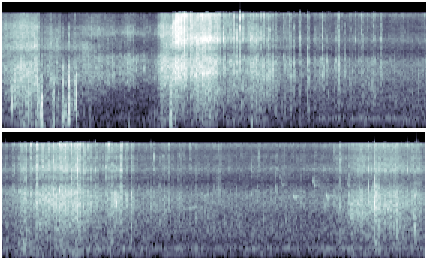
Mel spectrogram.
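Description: Leaves and twigs rustling in several bursts against the microphone, loudest near the start, over a steady low hum from a giant honeybee (Apis dorsata) colony clustered on its comb.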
